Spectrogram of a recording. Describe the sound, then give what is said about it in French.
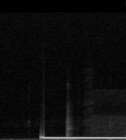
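A telephone line tone, a single steady mid-pitched hum that starts abruptly after a short quiet stretch and holds loud and unbroken, with a few faint clicks along the way. “Ah, le téléphone. Téléphone.”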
